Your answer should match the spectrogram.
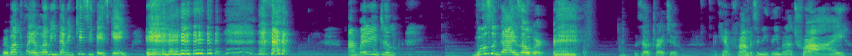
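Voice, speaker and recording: Playful high-voiced woman streaming. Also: lively intonation, slow, long pauses, bright, forceful tone. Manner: playful, giggly, chatty. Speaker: video game livestream host. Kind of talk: casual livestream chat with viewers. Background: music.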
